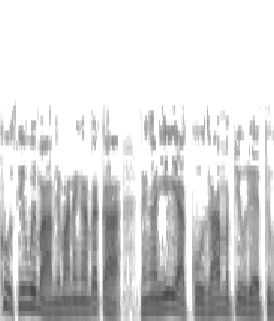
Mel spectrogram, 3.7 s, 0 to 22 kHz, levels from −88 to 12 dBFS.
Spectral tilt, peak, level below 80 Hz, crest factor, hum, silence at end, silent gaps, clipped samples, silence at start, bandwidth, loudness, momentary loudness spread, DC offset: -6 dB/octave; -8 dBFS; -64 dBFS; 18 dB; none; 0 s; none; under 0.1%; 0 s; 5.8 kHz; -26 LUFS; 5 LU; under 0.1%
